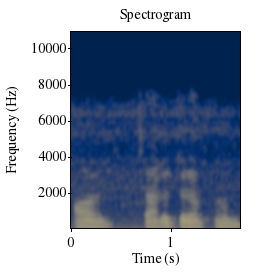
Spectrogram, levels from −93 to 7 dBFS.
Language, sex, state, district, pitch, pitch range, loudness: Hindi, female, Uttar Pradesh, Budaun, 255 Hz, 250-260 Hz, -34 LUFS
